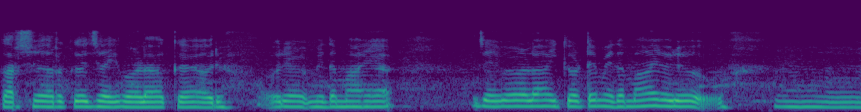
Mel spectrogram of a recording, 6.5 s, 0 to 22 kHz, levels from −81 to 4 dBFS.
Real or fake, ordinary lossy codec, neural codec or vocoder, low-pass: fake; AAC, 48 kbps; vocoder, 22.05 kHz, 80 mel bands, WaveNeXt; 7.2 kHz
